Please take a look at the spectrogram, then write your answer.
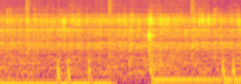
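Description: Okra frying in a pan with sambar powder for a Kerala-style vendakka curry: soft continuous sizzle with a few stirring scrapes and one sharper clink, fairly quiet and close, no voices.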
